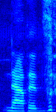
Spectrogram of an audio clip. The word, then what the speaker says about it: gnathids: It's pronounced a couple different ways. It's most likely gnathids.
